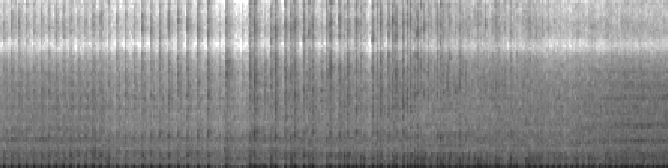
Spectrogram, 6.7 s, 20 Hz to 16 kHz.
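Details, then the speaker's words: 1986 Yamaha Virago 1100 V-twin, after sitting years, running to burn off deposits before carb adjustment: both cylinders fire steadily with even lumpy beat and light clatter; front valve clearance set a little loose, carb bowl gasket leaking. "I gotta adjust the front valve, which is easy. I can get to that anytime. The front valve, when it's cold again, I got a little on the loose side because I was chasing a problem, but nothing should affect how it runs."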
